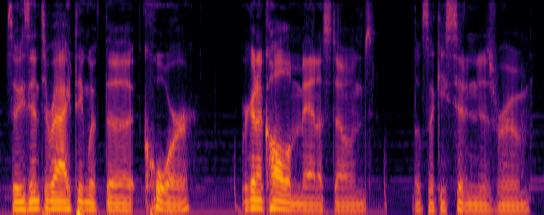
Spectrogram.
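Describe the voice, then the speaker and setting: A man's voice: deep voice, flat delivery, brisk, a little mellow. A man hosting a read-along, mixing narration with informal, slangy, conversational commentary. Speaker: host of a webtoon read-along. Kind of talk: casual reaction commentary mixed with narrated reading. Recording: music under the voice. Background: background music.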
